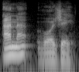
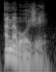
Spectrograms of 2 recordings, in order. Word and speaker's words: Ana Boyé: Acuérdate, Ana Boyé, B larga, O, Y, E, con acento en la E, Ana Boyé.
